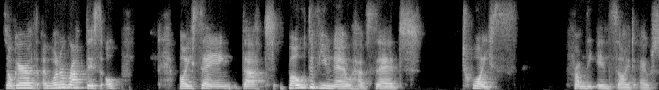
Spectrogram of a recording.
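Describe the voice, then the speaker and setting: A woman's voice: fairly low pitch, slow pace. A woman hosting a podcast interview in an emphatic, conversational way, often repeating words for stress. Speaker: podcast host. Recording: dull lo-fi audio.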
